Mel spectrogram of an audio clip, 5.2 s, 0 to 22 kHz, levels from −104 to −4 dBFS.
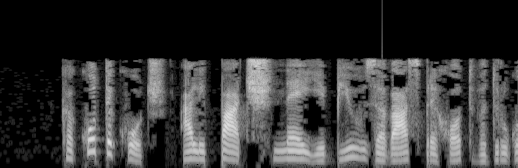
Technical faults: MP3 compression; block of digital silence

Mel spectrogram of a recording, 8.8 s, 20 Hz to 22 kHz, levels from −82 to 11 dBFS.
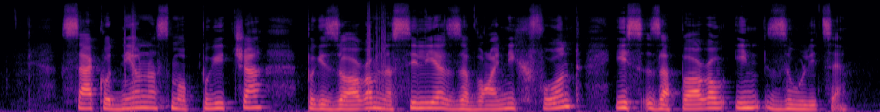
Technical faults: loose connector crackle

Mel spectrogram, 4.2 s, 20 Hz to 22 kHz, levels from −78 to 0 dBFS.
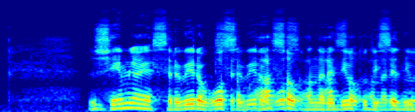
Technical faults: doubled audio track

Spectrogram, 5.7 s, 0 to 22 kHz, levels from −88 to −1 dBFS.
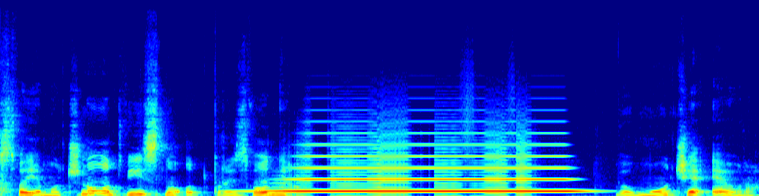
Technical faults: loudspeaker feedback squeal

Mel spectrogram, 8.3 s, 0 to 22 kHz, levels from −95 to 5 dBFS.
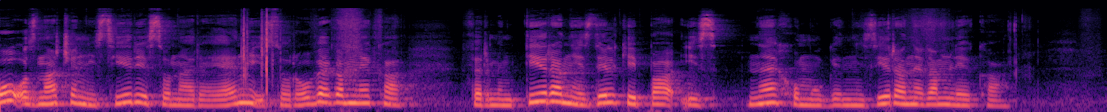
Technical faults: cable scratch noise

